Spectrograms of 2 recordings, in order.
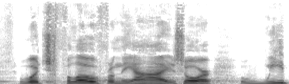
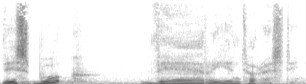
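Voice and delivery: imitating old man; 12 dB quieter than usual. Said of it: "and he goes".

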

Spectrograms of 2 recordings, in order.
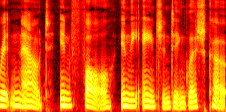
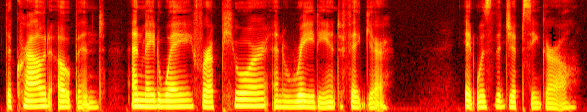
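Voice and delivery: plain reading voice

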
